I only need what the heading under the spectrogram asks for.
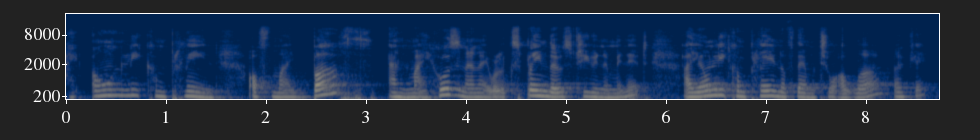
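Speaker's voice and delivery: normal talking voice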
